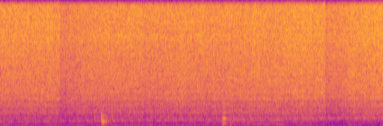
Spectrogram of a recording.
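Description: Chopped onion, garlic and green seasonings sizzling in oil and butter in a nonstick frying pan while a wooden spoon stirs and scrapes through them, with two short knocks along the way.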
